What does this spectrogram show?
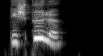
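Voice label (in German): "sink", German; gcompris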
